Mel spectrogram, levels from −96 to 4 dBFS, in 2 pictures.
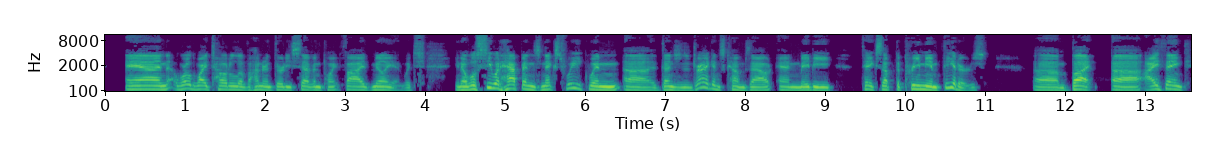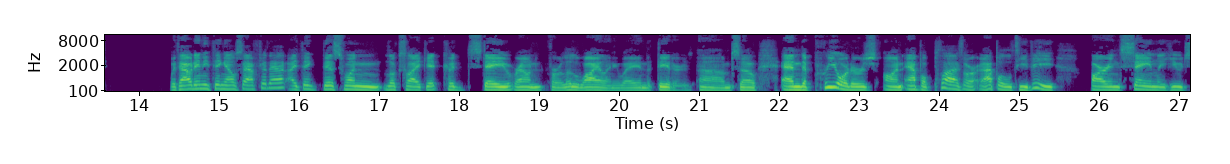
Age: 40-59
